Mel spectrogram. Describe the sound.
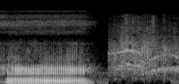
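One loud, rattling snore that lasts just under a second and then cuts off. A softer, noisy stretch follows with faint voices in the background.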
